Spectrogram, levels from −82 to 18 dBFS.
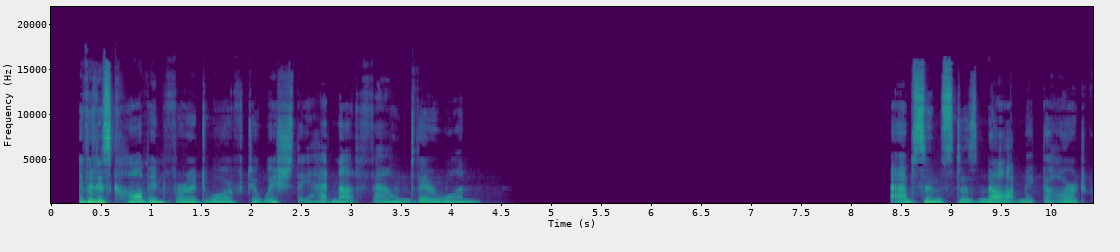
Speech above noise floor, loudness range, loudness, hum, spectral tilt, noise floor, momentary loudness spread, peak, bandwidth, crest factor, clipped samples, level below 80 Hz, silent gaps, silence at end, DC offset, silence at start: over 64 dB; 11 LU; -26 LUFS; none; -4 dB/octave; under -90 dBFS; 11 LU; -6 dBFS; 16.5 kHz; 24 dB; under 0.1%; -82 dBFS; none; 0.05 s; under 0.1%; 0.3 s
